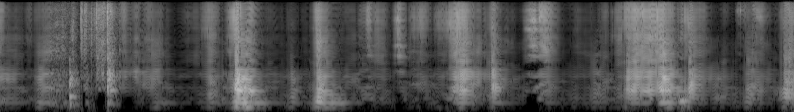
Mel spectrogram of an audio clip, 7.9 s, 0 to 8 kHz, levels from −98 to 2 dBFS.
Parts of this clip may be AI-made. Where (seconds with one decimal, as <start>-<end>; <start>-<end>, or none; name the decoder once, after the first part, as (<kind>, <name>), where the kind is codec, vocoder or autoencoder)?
0.0-0.5 (vocoder, BigVGAN v2); 1.2-7.9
